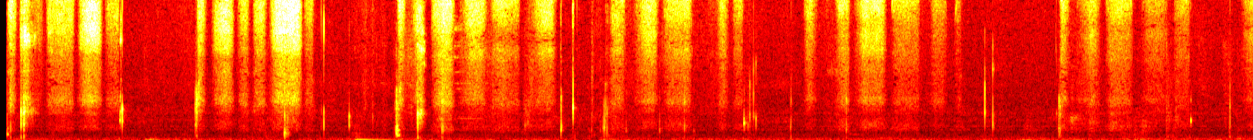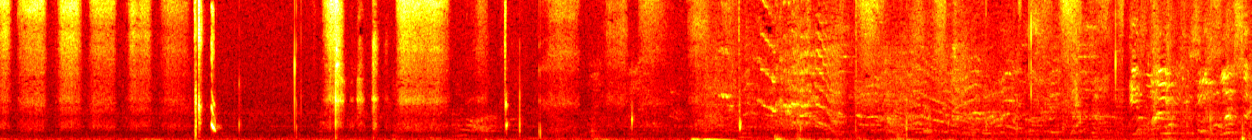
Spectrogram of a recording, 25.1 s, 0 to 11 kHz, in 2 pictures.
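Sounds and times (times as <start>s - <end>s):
baby hiccuping: 14.4s - 14.8s, 17.5s - 17.8s.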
